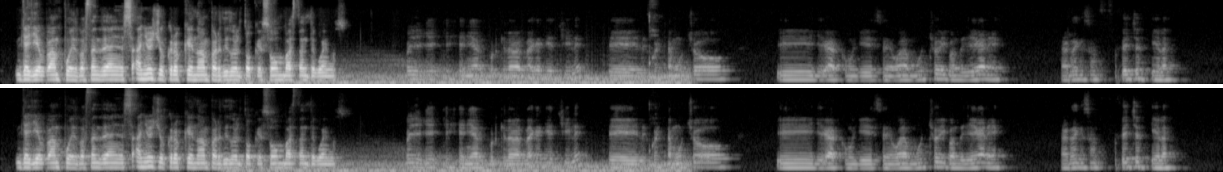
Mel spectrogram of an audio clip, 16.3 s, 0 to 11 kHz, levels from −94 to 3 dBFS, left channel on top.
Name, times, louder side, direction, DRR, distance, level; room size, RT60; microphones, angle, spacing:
voice 1, 0.2-4.5, left 7 dB, 90° left, 0.4 m, -20 dB
sound 1, 2.9-9.2, left 2 dB, 45° left, 0.6 m, -37 dB
voice 2, 5.4-7.8 8.1-9.7 10.4-13.3 14.2-14.7 15.0-15.6, right 1 dB, 85° right, 1.8 m, -36 dB
14.0 x 5.5 x 5.0 m
head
